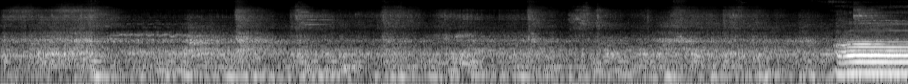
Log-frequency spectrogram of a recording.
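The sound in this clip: Horse neighing in a samurai video game: whinnying cries over a dense, continuous bed of game sound, with a louder surge right at the end.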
